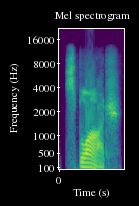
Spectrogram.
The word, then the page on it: splotch: American English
